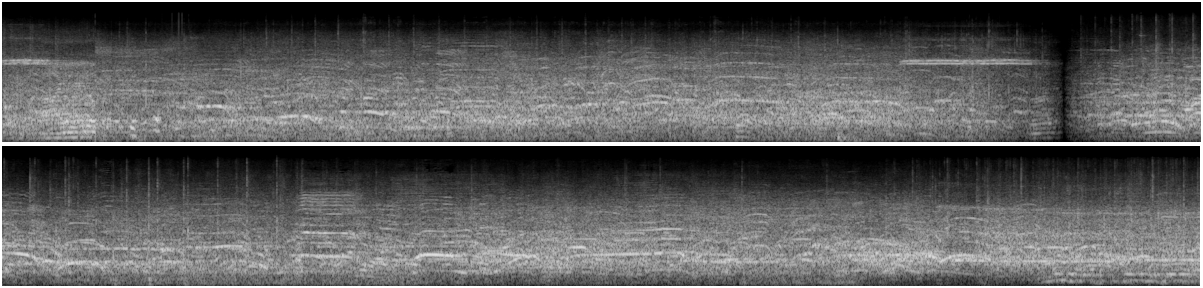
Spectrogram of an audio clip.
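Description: Indoor arena crowd: many voices talking and calling out at once. A short high whistle sounds at the very start and again about nine seconds in, and the sound cuts out for an instant about halfway through.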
